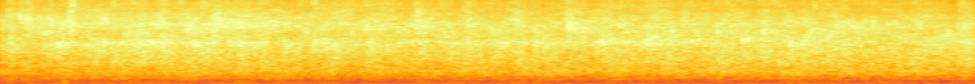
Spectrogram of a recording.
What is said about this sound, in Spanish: A todos ustedes, mis queridos y amados pastores que ya están inscritos, les mandamos este saludo con nuestras manos levantadas, una sonrisa bien grande y un fuerte aplauso para todos ustedes, de todo corazón.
